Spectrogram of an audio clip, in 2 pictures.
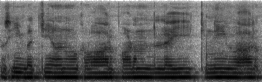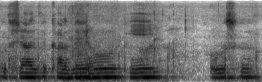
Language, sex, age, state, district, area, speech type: Punjabi, male, 45-60, Punjab, Hoshiarpur, rural, spontaneous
